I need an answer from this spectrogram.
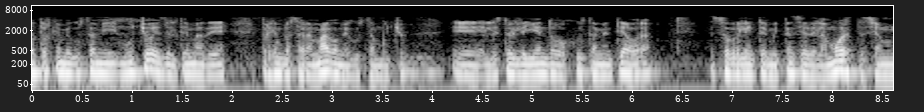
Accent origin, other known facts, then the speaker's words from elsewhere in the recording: Ecuador; Definitivamente a los ecuatorianos no nos gusta leer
